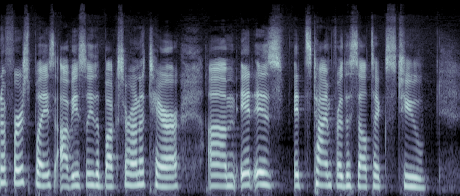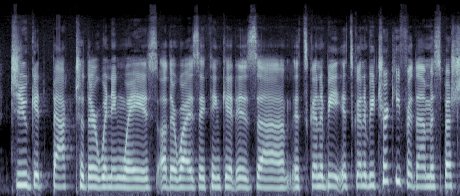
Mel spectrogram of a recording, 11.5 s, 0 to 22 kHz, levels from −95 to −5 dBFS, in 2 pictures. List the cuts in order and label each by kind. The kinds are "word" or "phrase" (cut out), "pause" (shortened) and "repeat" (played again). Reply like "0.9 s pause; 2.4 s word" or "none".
none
